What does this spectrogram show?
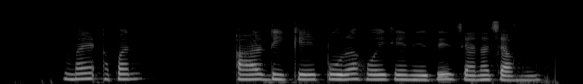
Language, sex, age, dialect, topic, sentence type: Chhattisgarhi, female, 18-24, Western/Budati/Khatahi, banking, statement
